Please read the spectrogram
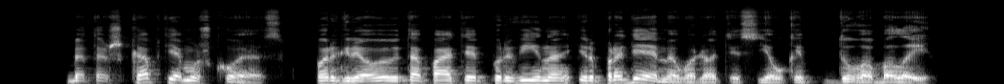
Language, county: Lithuanian, Vilnius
